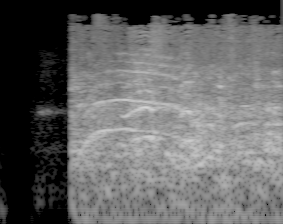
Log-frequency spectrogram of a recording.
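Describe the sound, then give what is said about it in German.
A canned crowd laugh track, played from a soundboard, kicks in abruptly after a brief silence, a dense wash of many people laughing and chattering at steady, fairly loud volume until it cuts off. “Ich kann einfach Lachenton anmachen hier. Ich habe ne Sound, ich hab hier ein Soundboard.”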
